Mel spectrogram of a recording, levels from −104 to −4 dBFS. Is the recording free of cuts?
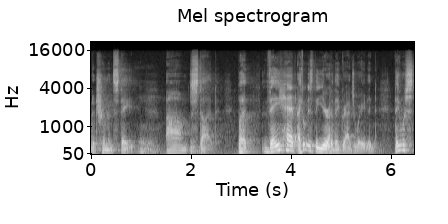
no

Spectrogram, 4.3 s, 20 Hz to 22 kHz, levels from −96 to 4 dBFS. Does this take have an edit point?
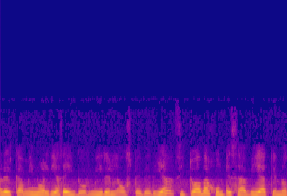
yes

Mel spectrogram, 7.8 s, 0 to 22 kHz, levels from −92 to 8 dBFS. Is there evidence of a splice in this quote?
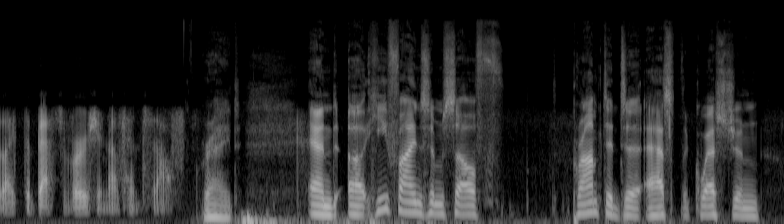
no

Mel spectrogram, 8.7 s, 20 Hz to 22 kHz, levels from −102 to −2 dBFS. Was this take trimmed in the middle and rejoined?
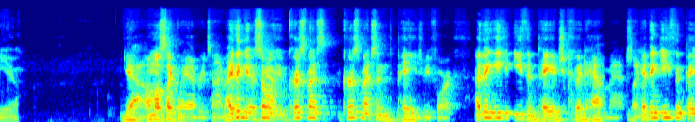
yes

